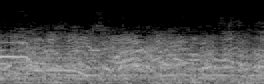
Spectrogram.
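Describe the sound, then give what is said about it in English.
A crowd of many voices at a football game yelling and exclaiming at once in reaction to apparent UFOs over the game, a steady loud babble of overlapping raised shouts with no single voice standing out, lasting the whole moment. “This is apparently UFOs over a football game, and multiple people are reacting to it. So it's getting a little loud with the yelling.”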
